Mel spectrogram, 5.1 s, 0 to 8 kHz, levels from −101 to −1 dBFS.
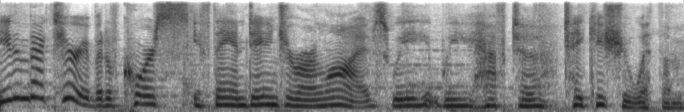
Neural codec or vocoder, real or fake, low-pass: none; real; 7.2 kHz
